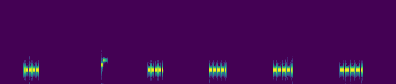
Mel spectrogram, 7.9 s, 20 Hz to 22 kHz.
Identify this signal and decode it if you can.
Morse code, heard as a keyed tone, about 55 wpm, spaced as for 9 wpm, 700 Hz. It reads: 1 9999
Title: Speed-Racing Single Letter-Number 45wpm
